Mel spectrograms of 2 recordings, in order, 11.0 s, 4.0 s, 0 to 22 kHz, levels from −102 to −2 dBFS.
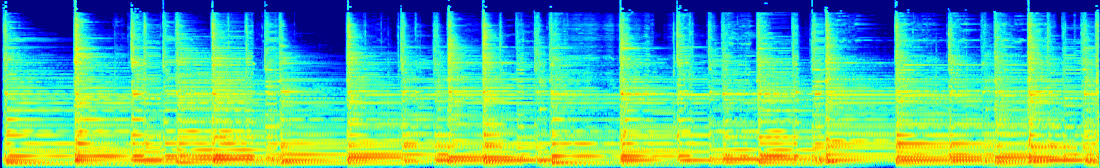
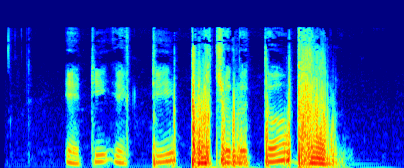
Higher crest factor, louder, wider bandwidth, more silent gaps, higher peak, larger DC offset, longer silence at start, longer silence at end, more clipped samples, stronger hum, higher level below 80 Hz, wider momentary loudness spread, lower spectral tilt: about the same, 18 dB vs 22 dB; second, -25 LUFS vs -20 LUFS; first, 19.5 kHz vs 11.5 kHz; neither; second, -6 dBFS vs 0 dBFS; neither; second, 0 s vs 0.65 s; second, 0 s vs 0.65 s; neither; neither; second, -62 dBFS vs -42 dBFS; second, 5 LU vs 16 LU; second, -5 dB/octave vs -6.5 dB/octave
